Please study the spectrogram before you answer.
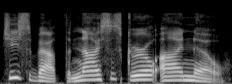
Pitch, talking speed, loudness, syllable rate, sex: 190 Hz, 180 wpm, -15 LUFS, 4.1 syllables/s, female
